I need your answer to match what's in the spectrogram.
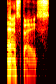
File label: "airspace", British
